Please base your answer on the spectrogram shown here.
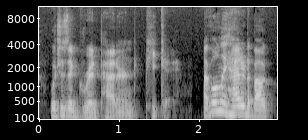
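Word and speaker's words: piqué: This honeycomb fabric is a different word, and in the textile industry, at least in English at least, they pronounce it as pique.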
